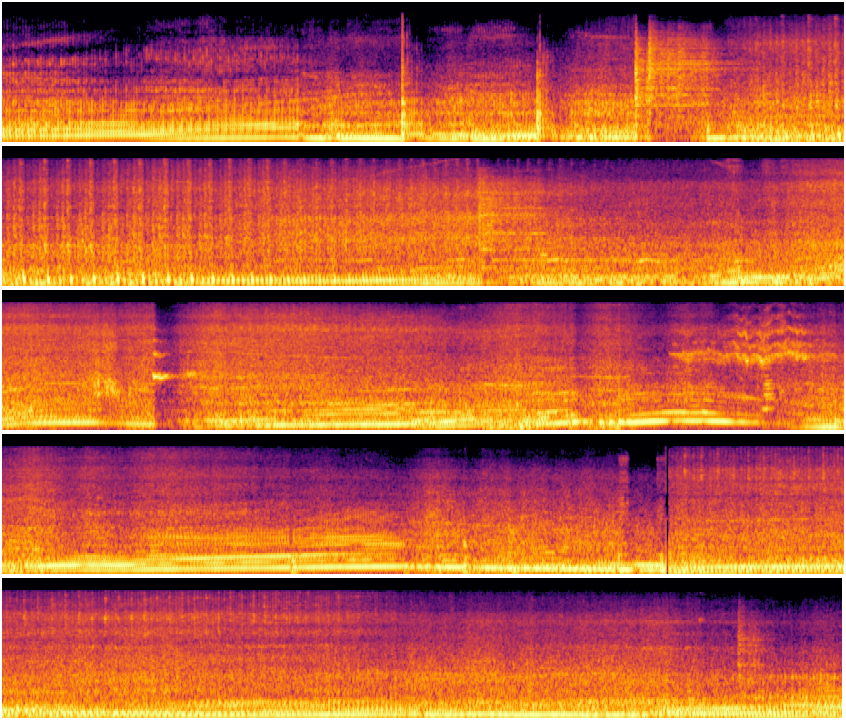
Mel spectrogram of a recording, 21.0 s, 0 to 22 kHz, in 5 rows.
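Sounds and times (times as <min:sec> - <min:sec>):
car engines revving: 0:00.0 - 0:21.0.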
